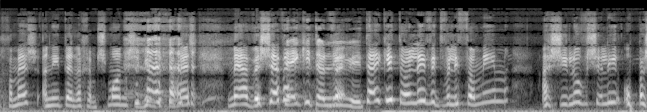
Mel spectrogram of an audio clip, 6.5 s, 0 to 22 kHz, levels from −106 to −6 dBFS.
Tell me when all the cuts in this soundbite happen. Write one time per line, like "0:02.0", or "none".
0:01.2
